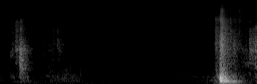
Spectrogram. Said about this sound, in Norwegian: på vei inn døra her.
